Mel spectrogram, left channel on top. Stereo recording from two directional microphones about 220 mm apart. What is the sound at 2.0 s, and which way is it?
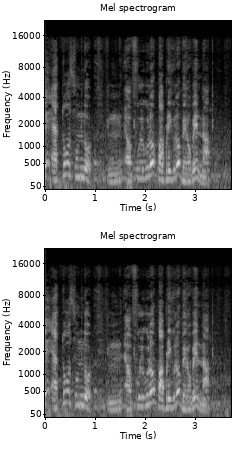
Speech, 10° right (ahead or behind).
